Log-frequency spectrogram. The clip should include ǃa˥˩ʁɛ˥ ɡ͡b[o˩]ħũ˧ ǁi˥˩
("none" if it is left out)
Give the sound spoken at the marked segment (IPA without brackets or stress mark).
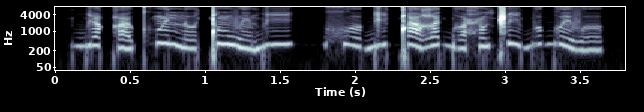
ɤ˩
